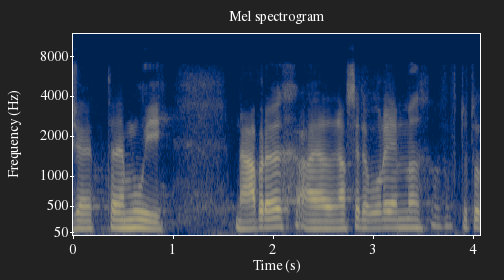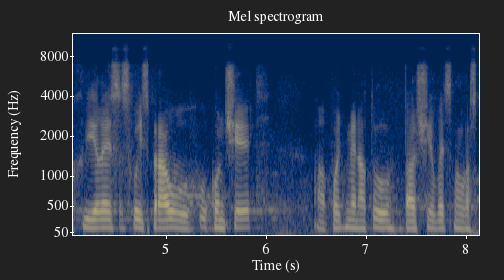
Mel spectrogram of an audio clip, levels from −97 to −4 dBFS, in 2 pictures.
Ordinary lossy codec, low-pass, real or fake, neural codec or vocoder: Opus, 16 kbps; 7.2 kHz; fake; codec, 16 kHz, 2 kbps, X-Codec, HuBERT features, trained on balanced general audio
